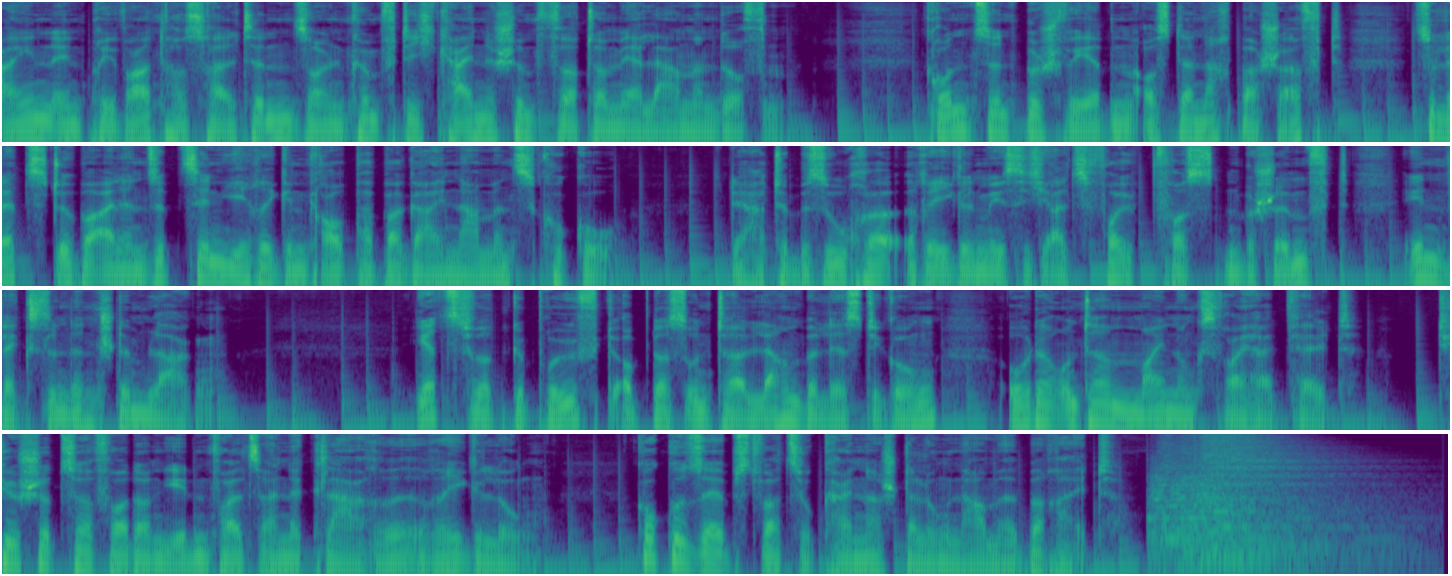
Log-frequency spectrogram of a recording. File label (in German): Radio Nachrichten, sprecher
